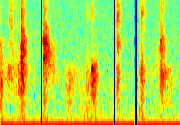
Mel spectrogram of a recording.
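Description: Near silence, with a few faint, brief sounds over room tone.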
